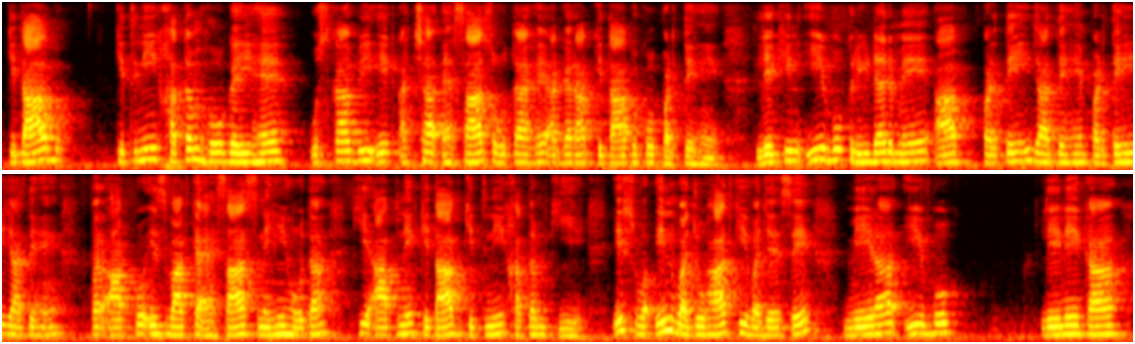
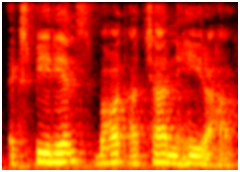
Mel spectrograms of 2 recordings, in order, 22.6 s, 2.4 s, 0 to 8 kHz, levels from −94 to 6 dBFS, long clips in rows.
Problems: none marked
